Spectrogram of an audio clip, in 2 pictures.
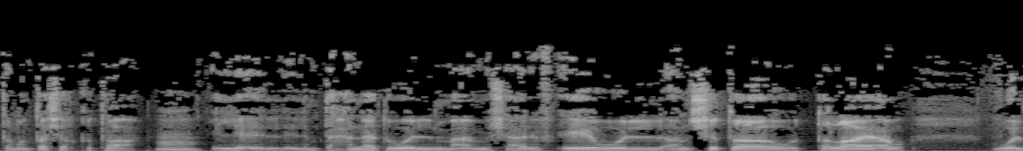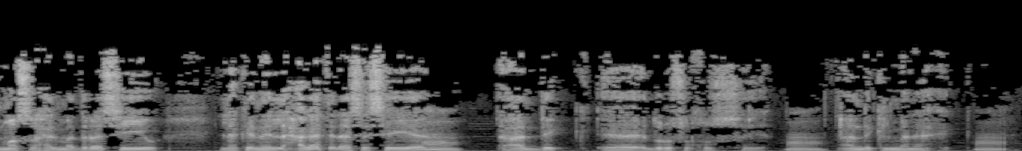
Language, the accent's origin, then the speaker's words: Arabic; Egypt; عندنا في مصر 62,000 مدرسة رقم خرافة 62,000 مدرسة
